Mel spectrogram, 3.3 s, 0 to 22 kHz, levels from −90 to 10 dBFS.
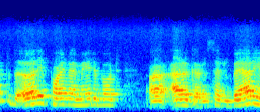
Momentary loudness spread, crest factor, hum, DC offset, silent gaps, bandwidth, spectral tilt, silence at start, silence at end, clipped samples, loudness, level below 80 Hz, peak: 11 LU; 14 dB; none; under 0.1%; none; 10.5 kHz; -6.5 dB/octave; 0 s; 0 s; under 0.1%; -16 LUFS; -72 dBFS; -2 dBFS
